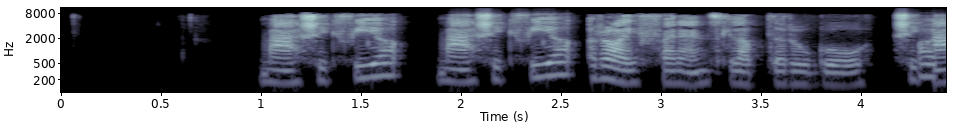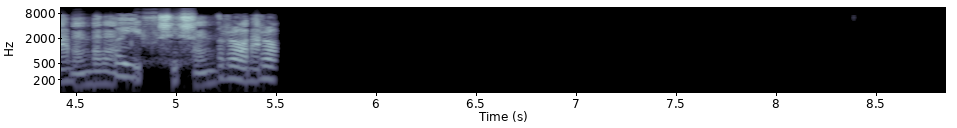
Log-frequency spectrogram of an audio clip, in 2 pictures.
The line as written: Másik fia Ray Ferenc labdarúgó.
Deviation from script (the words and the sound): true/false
true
